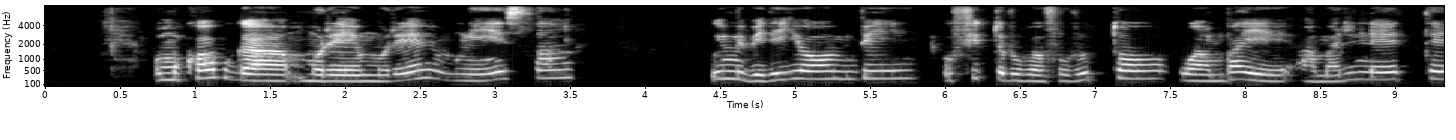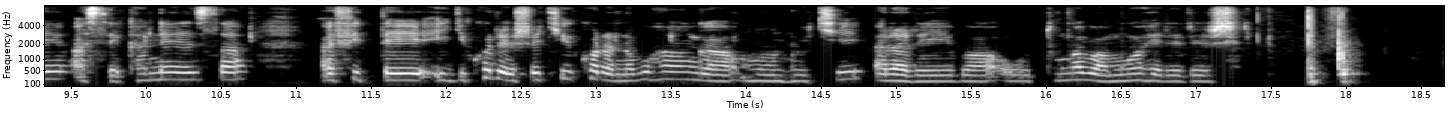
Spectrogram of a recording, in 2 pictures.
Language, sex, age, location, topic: Kinyarwanda, female, 25-35, Kigali, finance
